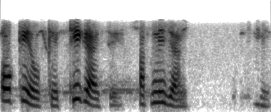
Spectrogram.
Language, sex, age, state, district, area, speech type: Bengali, female, 30-45, West Bengal, Bankura, urban, conversation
